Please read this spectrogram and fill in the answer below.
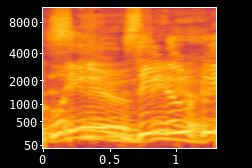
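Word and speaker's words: Xenu: Zenu.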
